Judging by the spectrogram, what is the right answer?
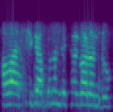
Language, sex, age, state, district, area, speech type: Odia, female, 18-30, Odisha, Kendujhar, urban, conversation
